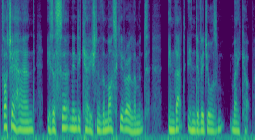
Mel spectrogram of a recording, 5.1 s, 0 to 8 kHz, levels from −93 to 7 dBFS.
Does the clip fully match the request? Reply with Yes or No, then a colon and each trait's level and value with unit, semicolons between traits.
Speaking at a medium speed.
Yes: average, 175 wpm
